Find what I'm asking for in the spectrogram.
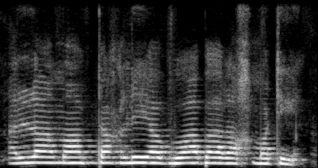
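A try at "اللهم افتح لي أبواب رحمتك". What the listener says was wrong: रहमती, अल्लाहुम्मा अफ्तह ली अब्वाब रहमतिक। ठीक है, रहमती नहीं है।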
